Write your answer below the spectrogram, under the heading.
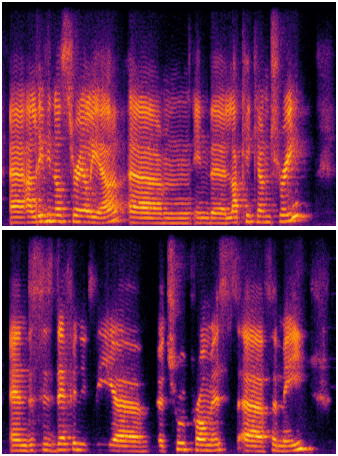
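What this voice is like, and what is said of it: French accent. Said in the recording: “As people may hear from my accent, I'm actually from France.”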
